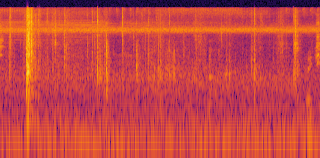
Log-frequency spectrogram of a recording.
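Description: A steady high chirring of crickets, with a sharp crack about a third of a second in and scattered light clicks and crackles from a dried luffa gourd's brittle skin as it is handled.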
